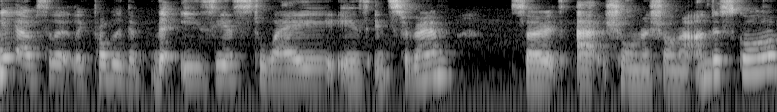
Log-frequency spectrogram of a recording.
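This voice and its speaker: This woman's fairly high voice swings very widely in pitch. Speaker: podcast guest sharing personal journey. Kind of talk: casual interview chat. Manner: fast.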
